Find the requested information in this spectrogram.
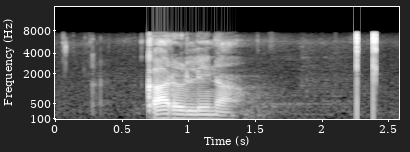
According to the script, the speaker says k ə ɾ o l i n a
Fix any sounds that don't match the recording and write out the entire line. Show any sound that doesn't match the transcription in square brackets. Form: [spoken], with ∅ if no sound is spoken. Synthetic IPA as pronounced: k [a] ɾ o l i n a

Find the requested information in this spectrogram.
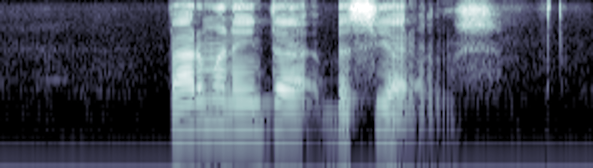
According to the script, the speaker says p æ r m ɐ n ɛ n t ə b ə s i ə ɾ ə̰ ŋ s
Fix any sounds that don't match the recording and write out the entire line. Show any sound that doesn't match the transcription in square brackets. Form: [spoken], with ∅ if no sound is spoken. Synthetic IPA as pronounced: p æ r m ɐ n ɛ n t ə b ə s i ə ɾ ə̰ ŋ s

